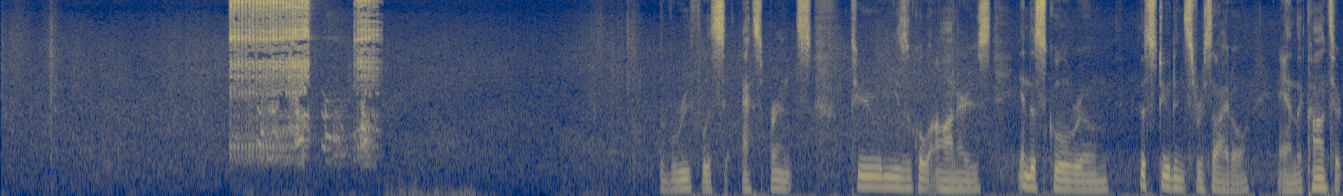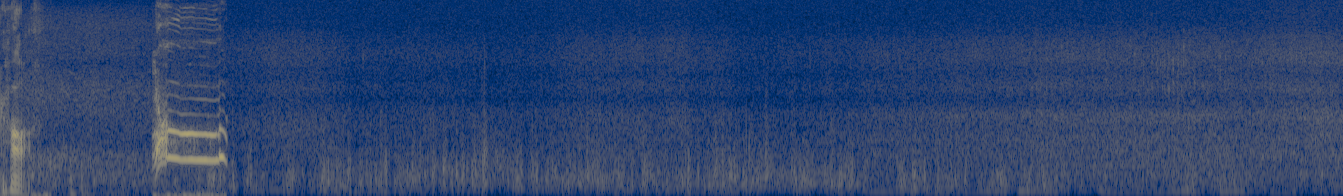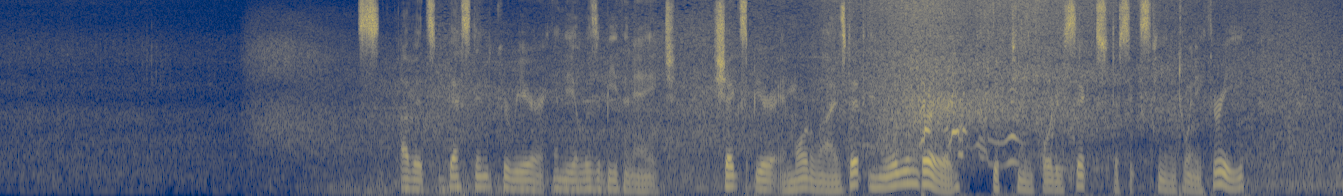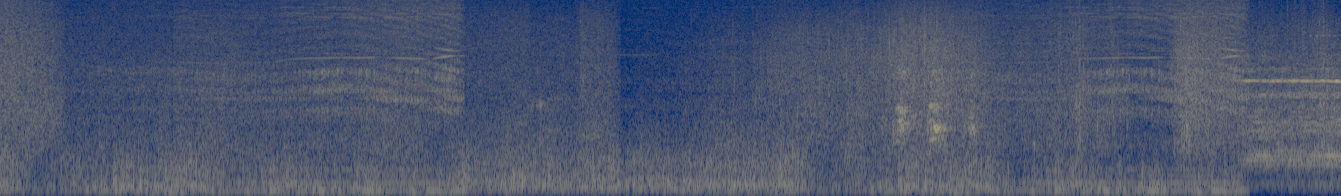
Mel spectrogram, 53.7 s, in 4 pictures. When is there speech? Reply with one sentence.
The speech can be heard from 6.6 to 13.9 s and from 30.4 to 39.4 s.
